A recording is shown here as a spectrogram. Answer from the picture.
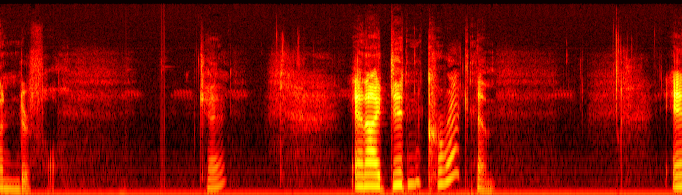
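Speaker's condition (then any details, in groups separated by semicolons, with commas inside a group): No condition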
